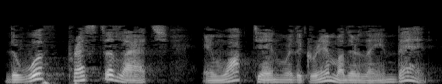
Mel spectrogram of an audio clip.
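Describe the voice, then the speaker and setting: An expressive storyteller reads a fairy tale with deliberate phrasing. The pitch swings widely and the voice is husky and creaky, in a muffled recording with long reverb. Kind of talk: scripted fairy-tale narration for English learners.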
